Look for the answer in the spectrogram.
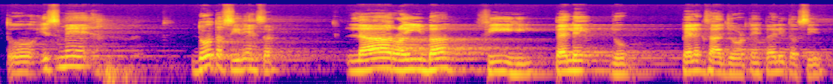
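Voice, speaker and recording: A man giving a tafsir lecture as a Quran teacher, explaining step by step, putting questions to the class and chanting verses slowly. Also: mid-range voice, a little mellow, big-room sound, soft background music.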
